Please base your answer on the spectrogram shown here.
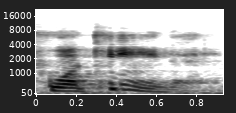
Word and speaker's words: Joaquín: Is it It's Joaquín. Joaquín? You know, like Joaquin Phoenix?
